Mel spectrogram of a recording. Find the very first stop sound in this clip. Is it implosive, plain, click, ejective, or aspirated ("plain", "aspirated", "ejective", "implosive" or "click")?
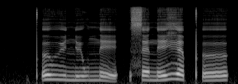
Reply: ejective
